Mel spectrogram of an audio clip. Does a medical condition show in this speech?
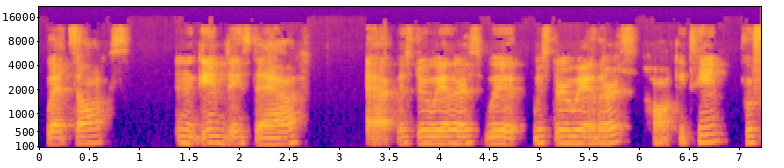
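Yes: Down syndrome.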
